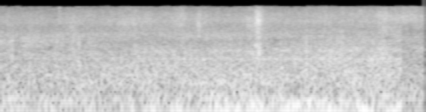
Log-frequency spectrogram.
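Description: Steady low outdoor rumble with no distinct event: background noise such as wind on the microphone or nearby road traffic.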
